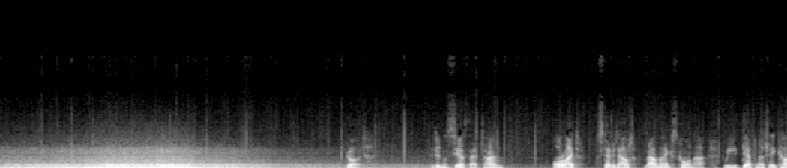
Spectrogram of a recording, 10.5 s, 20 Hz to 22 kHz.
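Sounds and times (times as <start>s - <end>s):
car engine and tyre roar driving past: 0.0s - 5.8s
speech: 4.6s - 5.0s, 5.8s - 10.4s.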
